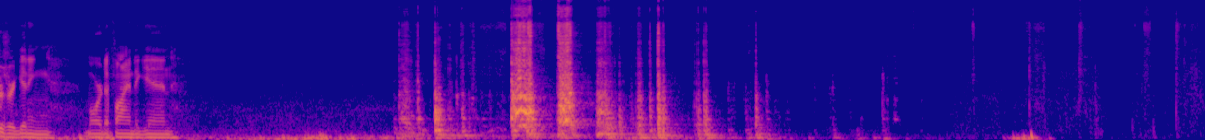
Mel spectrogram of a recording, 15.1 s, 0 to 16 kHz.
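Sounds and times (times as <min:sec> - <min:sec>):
rubbing and scraping: 0:05.0 - 0:09.8.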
